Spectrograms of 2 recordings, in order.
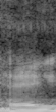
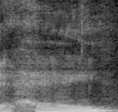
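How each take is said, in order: First: Said in the usual way. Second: "Hey" with the H dropped, French-style; silent H. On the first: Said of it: "Instead of saying". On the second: Shown as a demonstration. Actor shows his French accent trick, "Hey" without its H. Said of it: "don't pronounce the H".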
